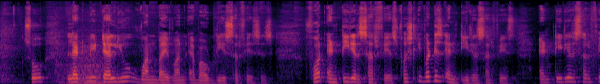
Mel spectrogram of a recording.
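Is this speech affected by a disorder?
No.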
